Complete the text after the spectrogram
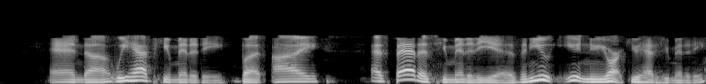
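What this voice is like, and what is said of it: Midwestern American accent. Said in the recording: “I'm from the Midwest. That's why I have this beautiful, sultry voice. That Midwest accent there.”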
